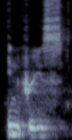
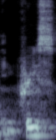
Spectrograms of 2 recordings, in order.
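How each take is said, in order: First: The stress is on the first syllable. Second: The stress is on the second syllable. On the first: The speaker calls it right. "The first syllable is going to be accented" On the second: The speaker calls it wrong. "It's not increase"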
